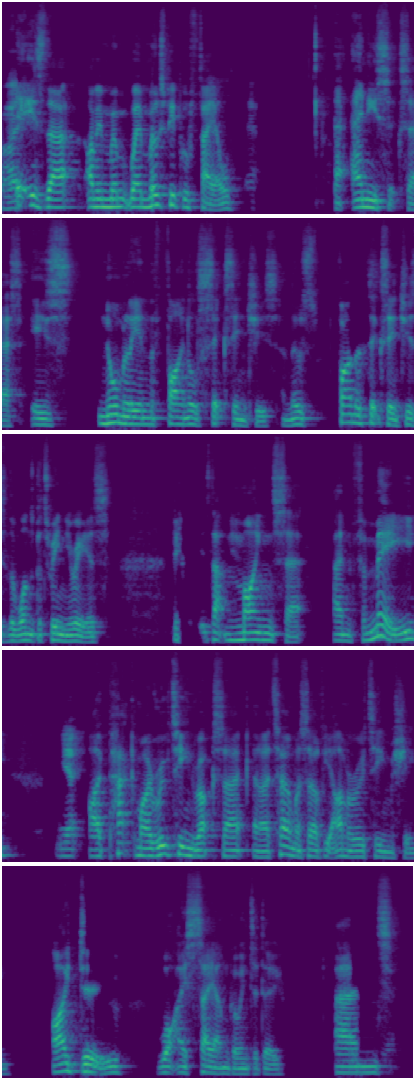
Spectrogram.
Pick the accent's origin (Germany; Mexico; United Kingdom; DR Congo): United Kingdom; Plymouth, South West England; So I'm from Plymouth.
